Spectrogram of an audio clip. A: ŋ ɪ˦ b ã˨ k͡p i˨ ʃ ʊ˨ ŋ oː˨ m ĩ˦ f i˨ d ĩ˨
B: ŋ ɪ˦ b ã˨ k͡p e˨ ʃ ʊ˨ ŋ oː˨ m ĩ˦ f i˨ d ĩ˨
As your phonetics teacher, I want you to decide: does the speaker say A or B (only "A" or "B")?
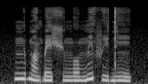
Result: B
